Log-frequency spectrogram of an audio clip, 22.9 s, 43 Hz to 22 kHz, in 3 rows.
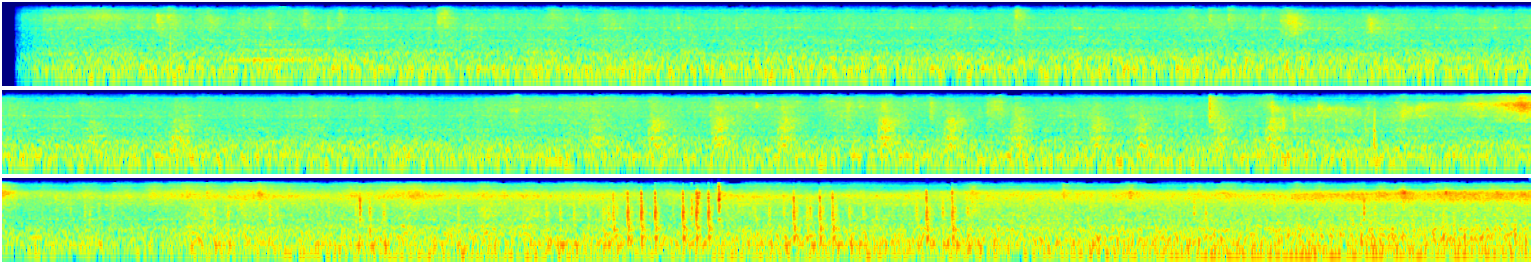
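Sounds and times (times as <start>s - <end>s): diesel railcar engine rumble: 0.1s - 22.9s
wheels clicking over rail joints: 16.1s - 22.9s.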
